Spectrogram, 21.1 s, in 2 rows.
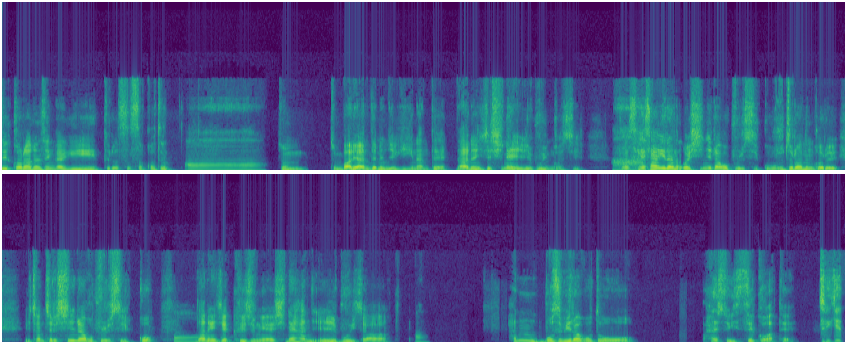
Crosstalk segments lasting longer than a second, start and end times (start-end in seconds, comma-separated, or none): none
